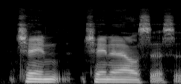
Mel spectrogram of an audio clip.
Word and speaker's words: Chainalysis: Chainalysis is, yeah.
